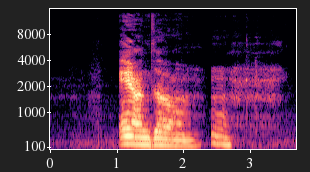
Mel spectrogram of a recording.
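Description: A woman speaks close by, drawn out and expressive.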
